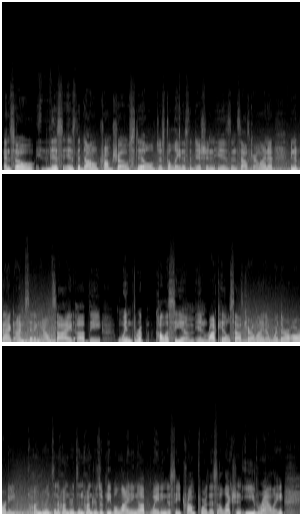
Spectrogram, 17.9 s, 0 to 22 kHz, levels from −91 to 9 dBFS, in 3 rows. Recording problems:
muffled; slightly; fading above 2.5 kHz
wind noise on the microphone; occasional gusts; from 1.5 to 7 s and from 11 to 15 s; 20 dB below the speech

